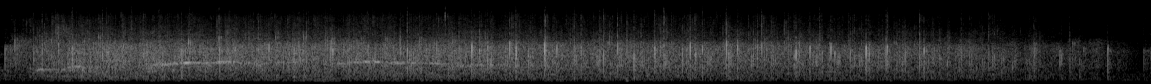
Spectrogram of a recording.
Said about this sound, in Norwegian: Gi ham en stor applaus.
